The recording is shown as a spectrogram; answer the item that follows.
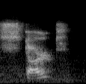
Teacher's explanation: at the beginning of the word start there's no delineation between the S sound and the T sound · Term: silent schah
